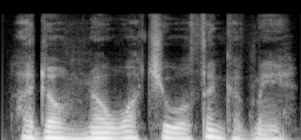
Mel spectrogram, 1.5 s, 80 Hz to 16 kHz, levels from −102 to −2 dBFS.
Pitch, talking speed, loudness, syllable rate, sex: 105 Hz, 360 wpm, -15 LUFS, 6.6 syllables/s, male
